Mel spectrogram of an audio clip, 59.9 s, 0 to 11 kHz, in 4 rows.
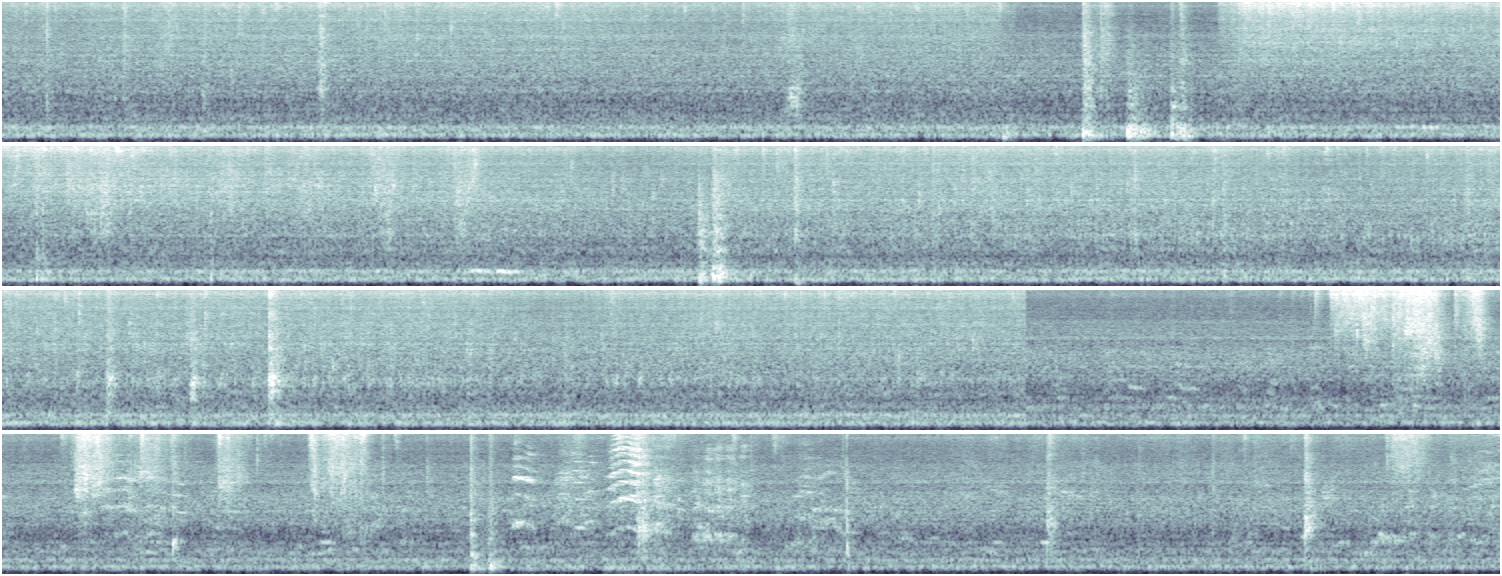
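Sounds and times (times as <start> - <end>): water running on tiled floor: 0.0 - 10.1, 12.2 - 40.2, 43.0 - 49.0, 56.8 - 59.9.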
